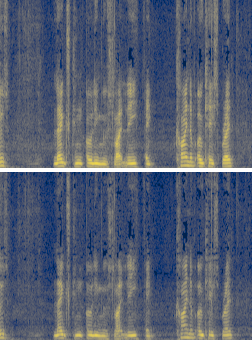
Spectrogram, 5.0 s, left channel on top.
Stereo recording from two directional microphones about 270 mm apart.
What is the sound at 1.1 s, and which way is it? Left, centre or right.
Speech, left.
